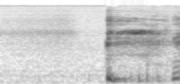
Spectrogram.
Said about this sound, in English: I just hit that blunt. I was about to chime in, and then I felt a cough coming, so...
